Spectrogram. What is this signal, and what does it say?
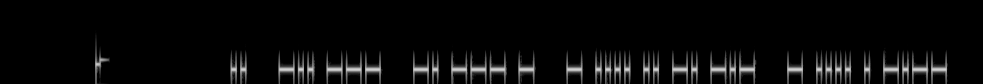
Morse code, heard as a keyed tone, about 25 wpm, 700 Hz. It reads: I DO NOT THINK THEY
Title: Sets of 5 Words 25wpm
